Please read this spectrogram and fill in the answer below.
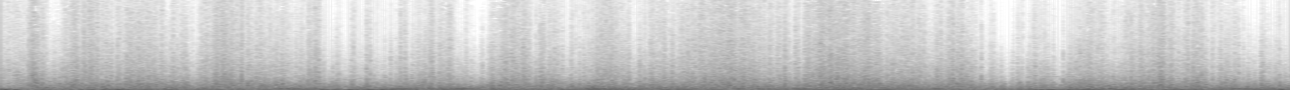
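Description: Storm wind buffeting the microphone over heavy surf, a deep rumble that swells and eases every two seconds or so.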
